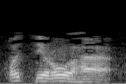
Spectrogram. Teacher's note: قراءة الجمهور: قدروها والقراءة الأخرى: قدروها، مبنية للمجهول بضم القاف وكسر الدال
